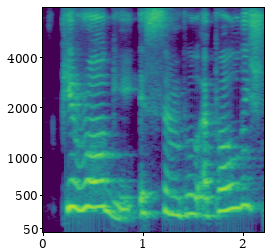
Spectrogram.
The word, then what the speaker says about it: pierogi: next slides this is how pierogis looked like pierogi is simple a polish name and this is plural for something that they are well known as pierogies if they are known and made by the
